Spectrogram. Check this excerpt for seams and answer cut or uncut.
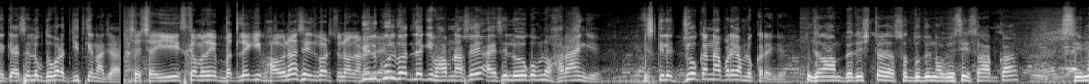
cut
